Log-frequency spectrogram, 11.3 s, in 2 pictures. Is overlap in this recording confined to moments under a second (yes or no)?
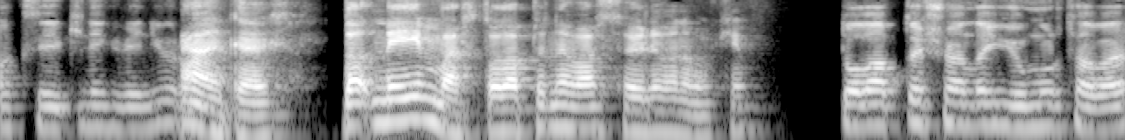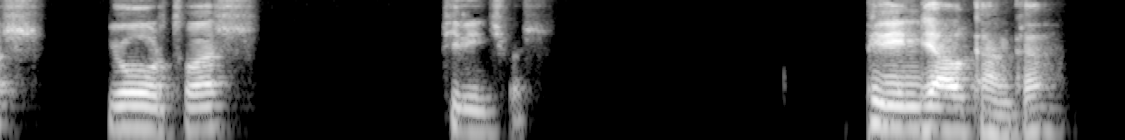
yes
